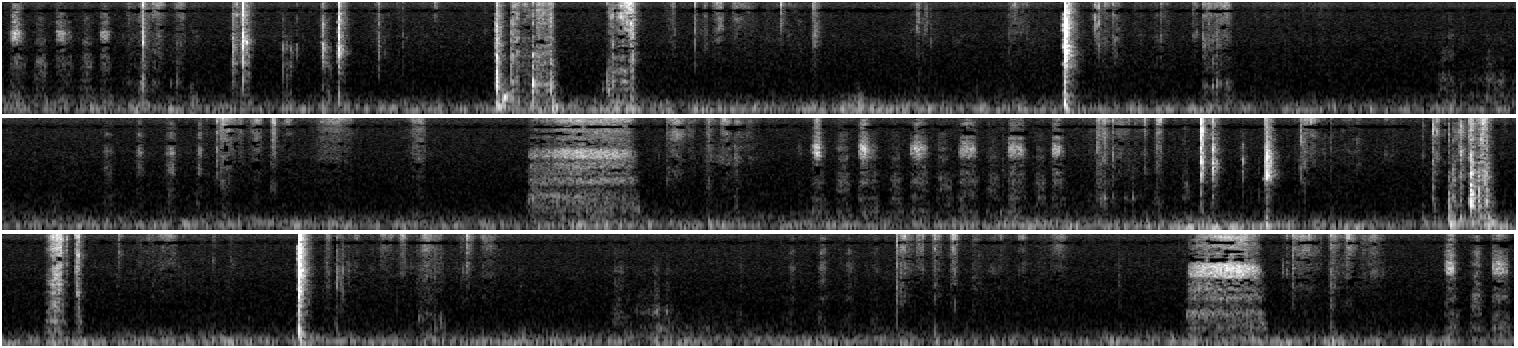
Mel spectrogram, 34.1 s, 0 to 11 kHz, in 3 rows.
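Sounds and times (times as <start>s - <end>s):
highlighter scratching on paper: 0.0s - 1.1s, 15.3s - 19.7s, 31.6s - 34.0s.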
